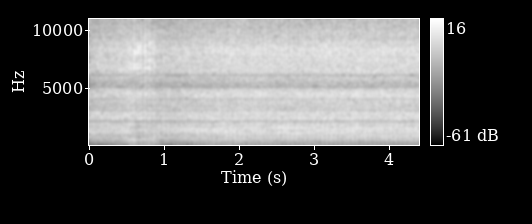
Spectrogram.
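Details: Honda EB2200X generator with auto low idle switched off, running unloaded: fires after a brief crank and holds a fast, high-pitched steady drone. The governed speed is set too high and was later turned down to 3400 rpm.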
